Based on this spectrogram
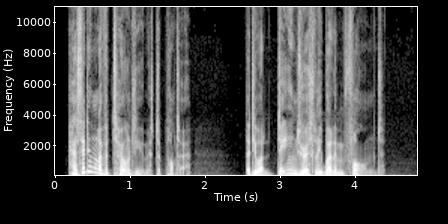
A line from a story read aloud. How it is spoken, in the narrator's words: he said irritably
